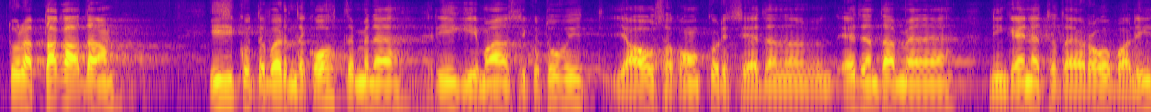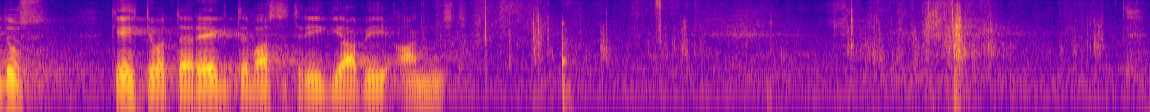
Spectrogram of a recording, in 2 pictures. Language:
Estonian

